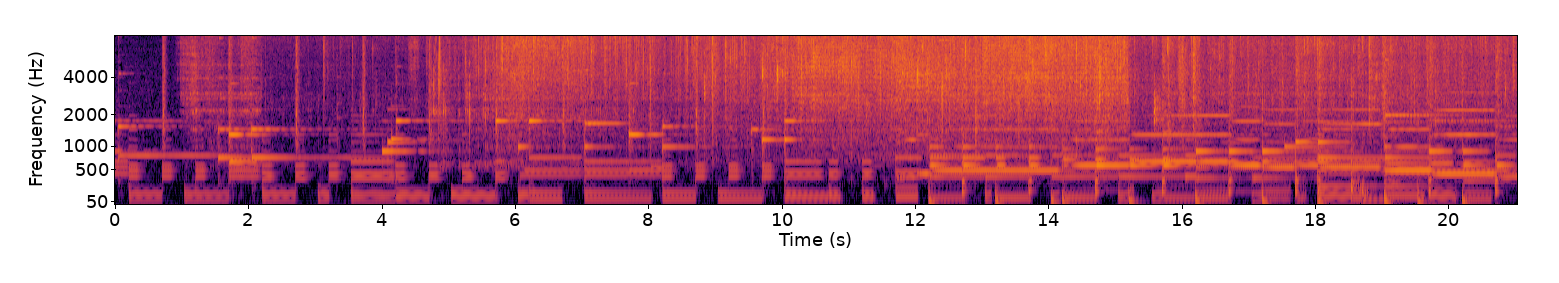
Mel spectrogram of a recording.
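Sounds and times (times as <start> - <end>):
food sizzling in oil: 1.0 - 21.0
background music with bass line: 11.9 - 21.0.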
